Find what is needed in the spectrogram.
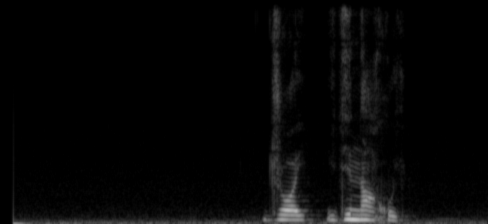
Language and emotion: Russian, angry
